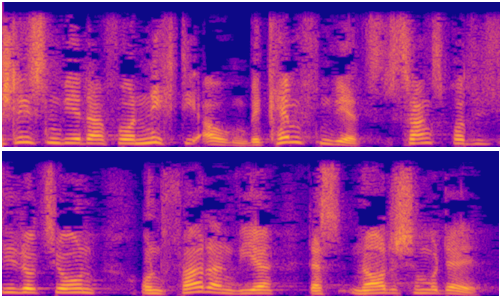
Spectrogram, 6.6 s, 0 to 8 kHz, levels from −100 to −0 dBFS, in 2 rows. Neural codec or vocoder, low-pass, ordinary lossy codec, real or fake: none; 7.2 kHz; none; real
